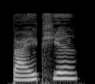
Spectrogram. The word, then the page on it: 白天: bái tiān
